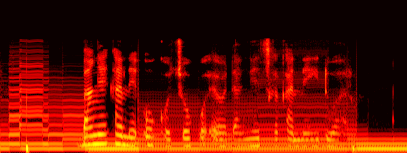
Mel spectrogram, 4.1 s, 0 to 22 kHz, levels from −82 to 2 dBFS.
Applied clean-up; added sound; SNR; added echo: none; Keyboard (musical); 0 dB; none.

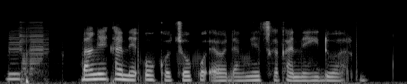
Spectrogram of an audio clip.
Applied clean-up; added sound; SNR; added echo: neural diffusion model UNIVERSE++.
